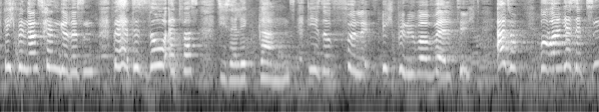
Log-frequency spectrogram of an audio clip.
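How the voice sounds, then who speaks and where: High-voiced, gushing, fussy chattering aunt. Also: female voice, lively intonation, unhurried, hardly any pauses, fairly bright tone, heavily acted. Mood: overwhelmed, gushing. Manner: gushing, breathless, repetitive, exclaiming. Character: fussy, effusive, chattering middle-aged spinster aunt. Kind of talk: German radio drama acting. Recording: reverberant hall with chattering crowd.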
